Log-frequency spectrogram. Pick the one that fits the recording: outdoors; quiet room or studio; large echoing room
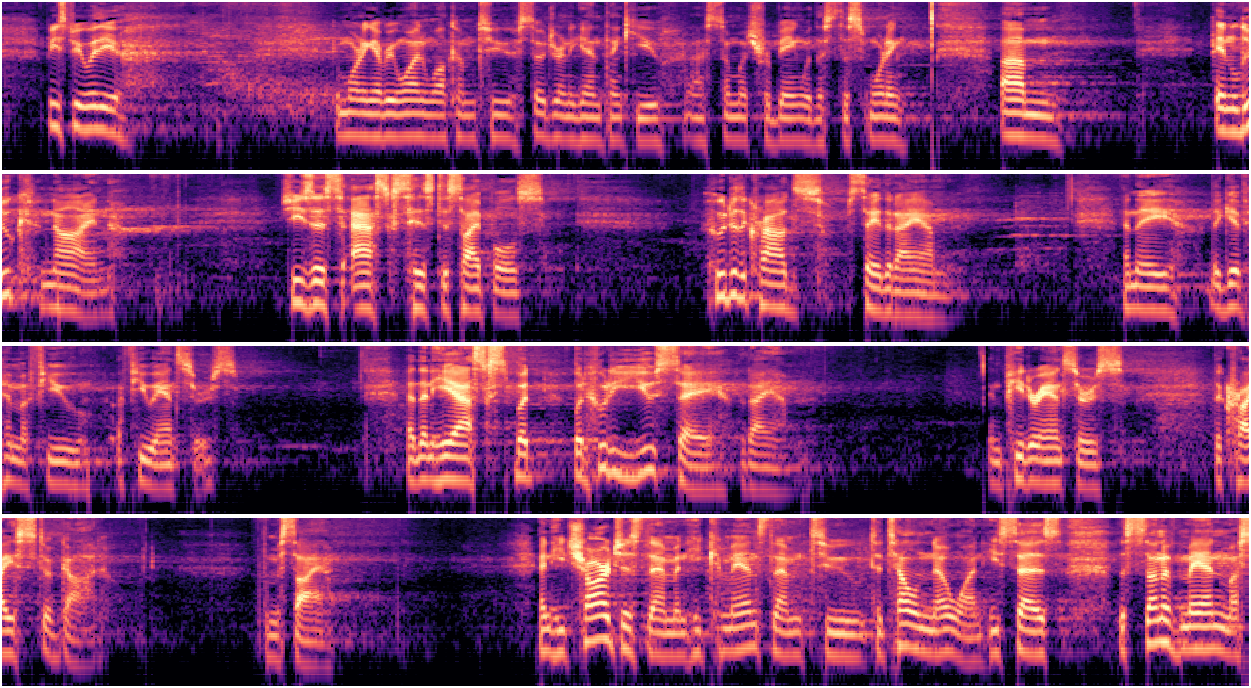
large echoing room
